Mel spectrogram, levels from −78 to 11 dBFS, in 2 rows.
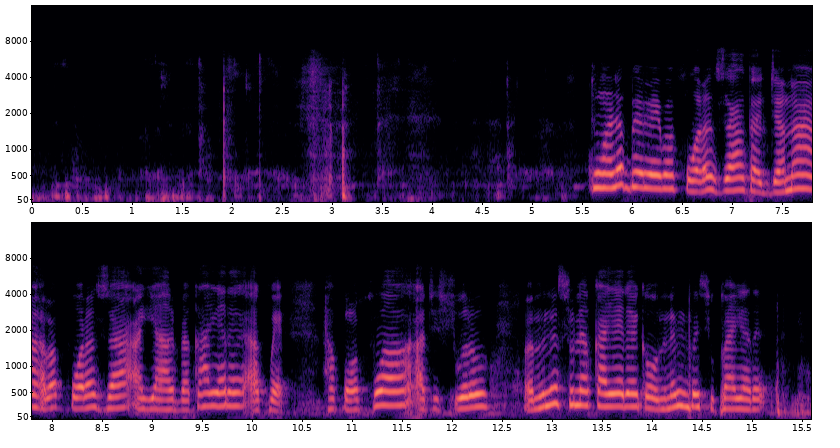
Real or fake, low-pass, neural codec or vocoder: fake; 10.8 kHz; codec, 24 kHz, 1 kbps, SNAC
